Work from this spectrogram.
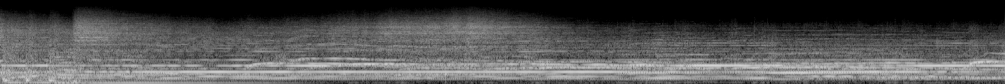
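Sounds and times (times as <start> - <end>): sustained synth and guitar chord: 0.0 - 10.0.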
